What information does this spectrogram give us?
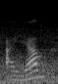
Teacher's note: vokal hadapan luas ataupun rendah iaitu a, seperti ayam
